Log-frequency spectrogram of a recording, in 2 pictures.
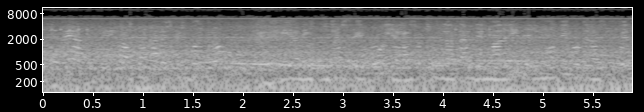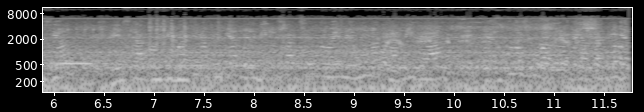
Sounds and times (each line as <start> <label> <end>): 0.0 bus 11.7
